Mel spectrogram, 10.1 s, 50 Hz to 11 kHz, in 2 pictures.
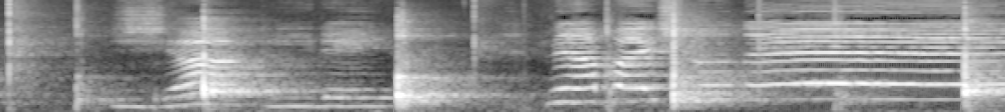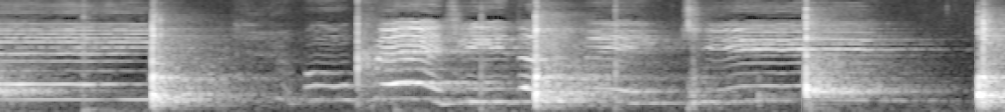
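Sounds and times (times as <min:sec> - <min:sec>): sharp hand claps: 0:00.0 - 0:00.4, 0:02.0 - 0:06.1, 0:06.8 - 0:10.0
person singing: 0:02.8 - 0:06.0, 0:06.6 - 0:09.6.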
